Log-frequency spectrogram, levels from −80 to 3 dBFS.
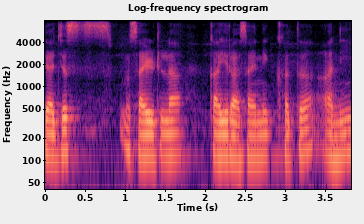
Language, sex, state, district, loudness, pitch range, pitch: Marathi, male, Maharashtra, Gondia, -19 LUFS, 115-125 Hz, 115 Hz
